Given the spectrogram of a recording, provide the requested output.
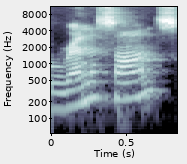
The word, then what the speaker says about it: Renaissance: question for the word Renaissance and incentive so Renaissance comes from the French and we change it a little bit from how they pronounce it so let's look at that word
